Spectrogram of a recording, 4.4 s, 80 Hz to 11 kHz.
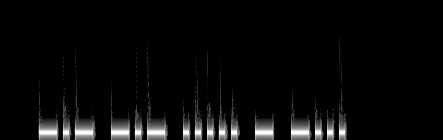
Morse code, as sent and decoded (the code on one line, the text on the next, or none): -.- -.- ..... - -...
KK5TB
